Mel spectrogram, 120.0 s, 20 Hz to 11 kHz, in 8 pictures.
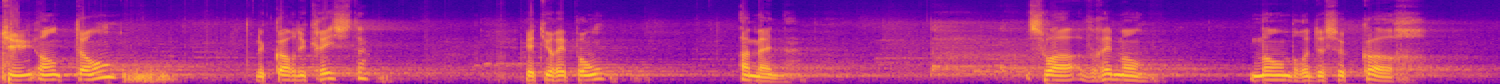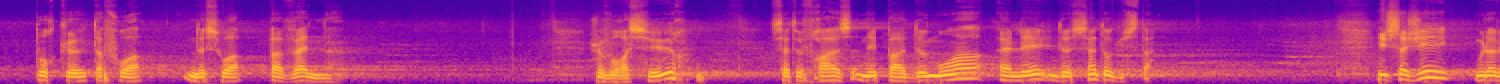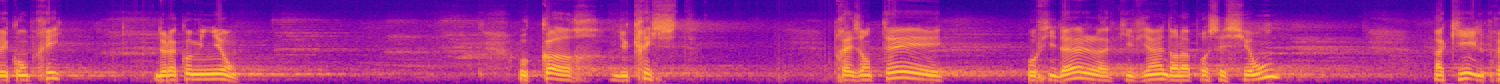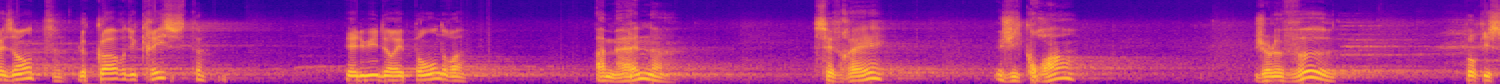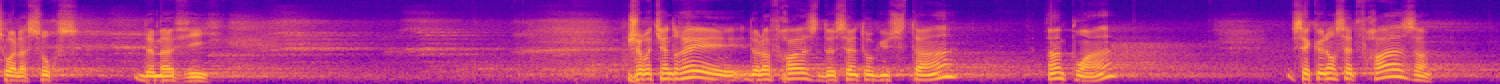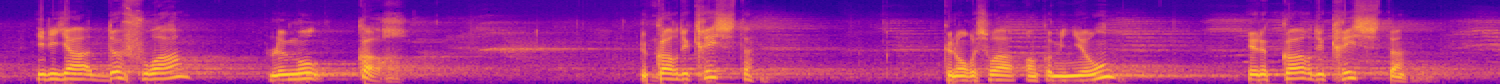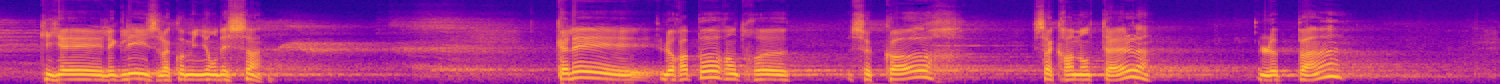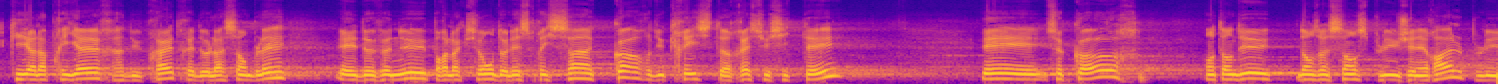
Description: dimanche 25 août 2024 Messe depuis le couvent des Dominicains de Toulouse Durée 01 h 30 min
Homélie du 25 août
